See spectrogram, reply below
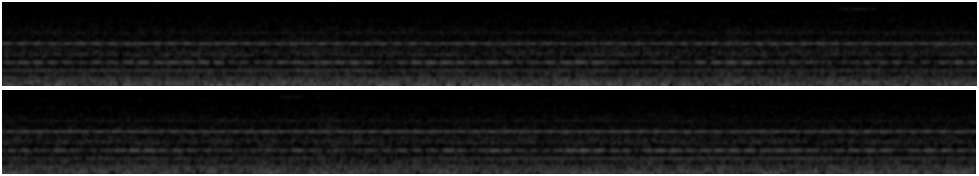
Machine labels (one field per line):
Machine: fan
